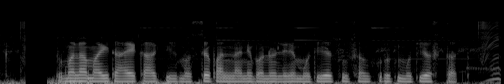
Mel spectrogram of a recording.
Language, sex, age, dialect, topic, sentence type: Marathi, male, 31-35, Varhadi, agriculture, statement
